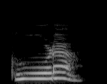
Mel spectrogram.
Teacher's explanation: Remember to roll your tongue a little bit when sounding the d sound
